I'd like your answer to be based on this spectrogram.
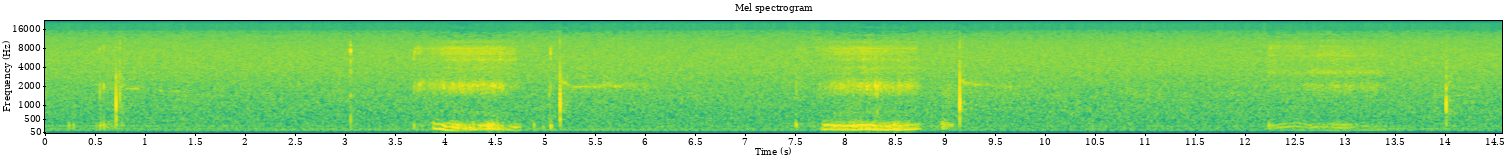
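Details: Pet dog asleep on owner's lap: three soft rattling snores on inward breaths, about 15 a minute, in a quiet room with faint clicks; snoring.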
